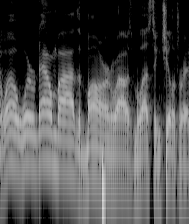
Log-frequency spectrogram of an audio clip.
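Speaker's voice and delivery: put-on drawled Southern accent. Imitating a friend's Southern drawl from earlier: imitating Matt's Southern drawl. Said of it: "doing your Southern drawl thing".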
